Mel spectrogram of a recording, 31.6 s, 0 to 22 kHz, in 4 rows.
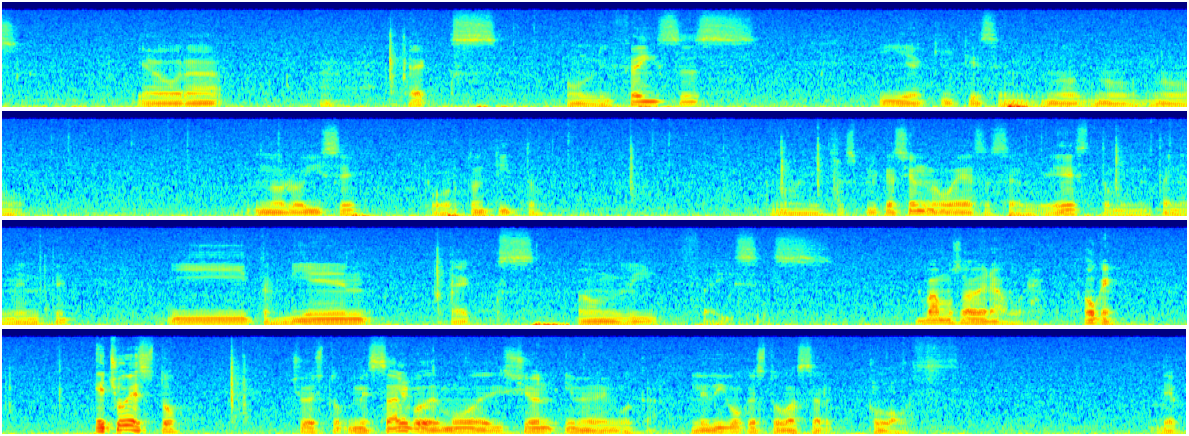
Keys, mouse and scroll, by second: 2.5 x, 3.4 click, 4.3-5.4 middle drag, 5.4 click, 8.2 click, 8.9 right click, 9.6 right click, 10.0 click, 11.5 right click, 12.2 shift+right click, 13.2 ctrl+z, 14.6 click, 15.5 shift+right click, 18.7 x, 19.2 click, 20.0-22.0 middle drag, 22.2 middle click, 23.1 click, 25.2 Tab, 27.4 click, 29.6 click.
